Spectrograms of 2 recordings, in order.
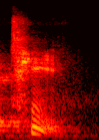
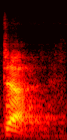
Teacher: the only difference between is that the t doesn't use the voice and the d does use the voice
